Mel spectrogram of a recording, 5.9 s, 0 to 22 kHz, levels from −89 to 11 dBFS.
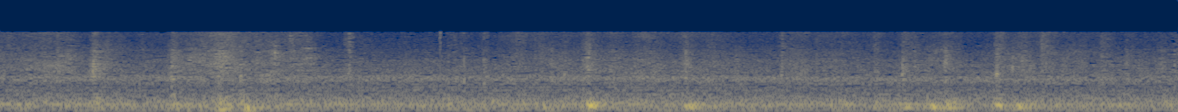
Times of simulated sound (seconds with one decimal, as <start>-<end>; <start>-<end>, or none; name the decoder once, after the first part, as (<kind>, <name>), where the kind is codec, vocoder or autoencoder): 2.6-5.5 (autoencoder, DAC-VAE)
